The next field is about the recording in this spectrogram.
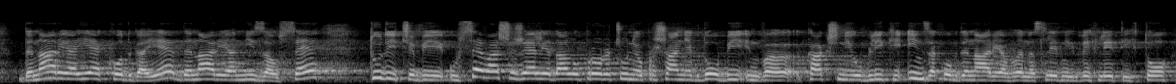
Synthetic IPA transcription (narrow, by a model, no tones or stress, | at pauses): d̪ɛnaːɾjajɛkɔd̪ɡajɛd̪ɛnaːɾjanizawsɛ | t̪uːd̪it͡ʃɛbiusɛʋaːʃɛʒɛːljɛd̪aːlɔwpɾoːɾat͡ʃuːnjɛwpɾaʃaːnjɛɡd̪oːbiʔinʋəkaːkʃniɔbliːkiʔinzakoɡd̪ɛnaːɾjaʋənasleːd̪niɣd̪ʋeːxleːt̪ixt̪oː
